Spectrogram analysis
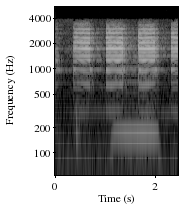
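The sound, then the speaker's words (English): An alarm clock going off: four loud, shrill electronic beeping bursts at a steady, even rhythm. The last burst is cut off at the end. “that's my alarm. Hear that?”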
